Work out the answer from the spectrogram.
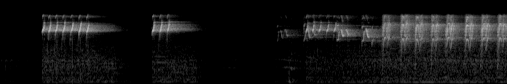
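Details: Konin sunbird besetan to make a caged bird sing more: two crisp high chip bursts, a pause, then a continuous busy stream of rapid, very high trills and twitters.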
